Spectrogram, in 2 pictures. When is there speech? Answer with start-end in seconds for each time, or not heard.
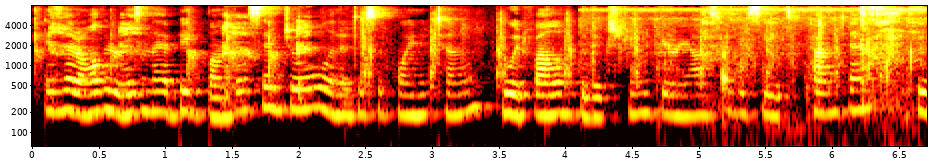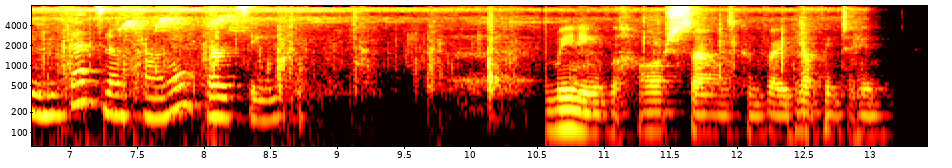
0.1-8.6, 10.6-13.1.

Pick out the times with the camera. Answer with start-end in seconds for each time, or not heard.
not heard.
